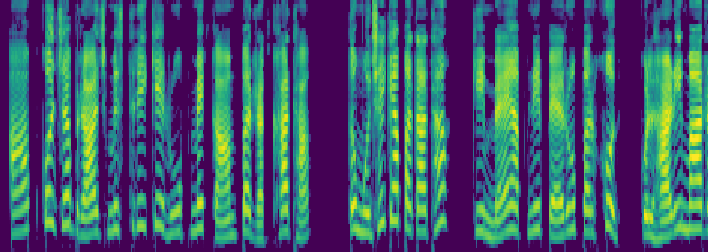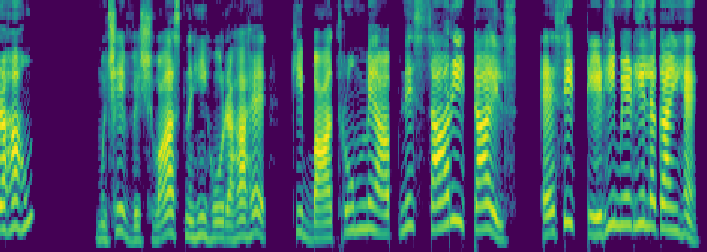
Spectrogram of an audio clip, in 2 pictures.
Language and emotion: Hindi, angry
